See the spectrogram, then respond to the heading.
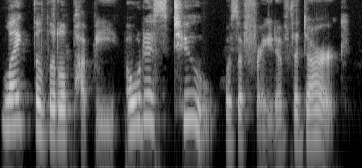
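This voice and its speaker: Lively woman reading a storybook aloud. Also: mid-range voice, moderate pace. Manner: expressive, acting out sounds and exclamations. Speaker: teacher reading a picture book aloud. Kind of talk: children's storybook read-aloud narration.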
